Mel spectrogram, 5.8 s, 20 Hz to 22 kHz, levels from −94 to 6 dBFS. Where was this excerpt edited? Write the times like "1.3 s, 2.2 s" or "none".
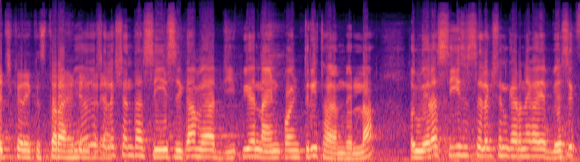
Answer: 1.1 s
